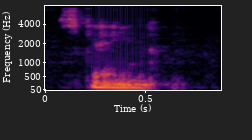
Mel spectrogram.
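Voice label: "skein" English, British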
